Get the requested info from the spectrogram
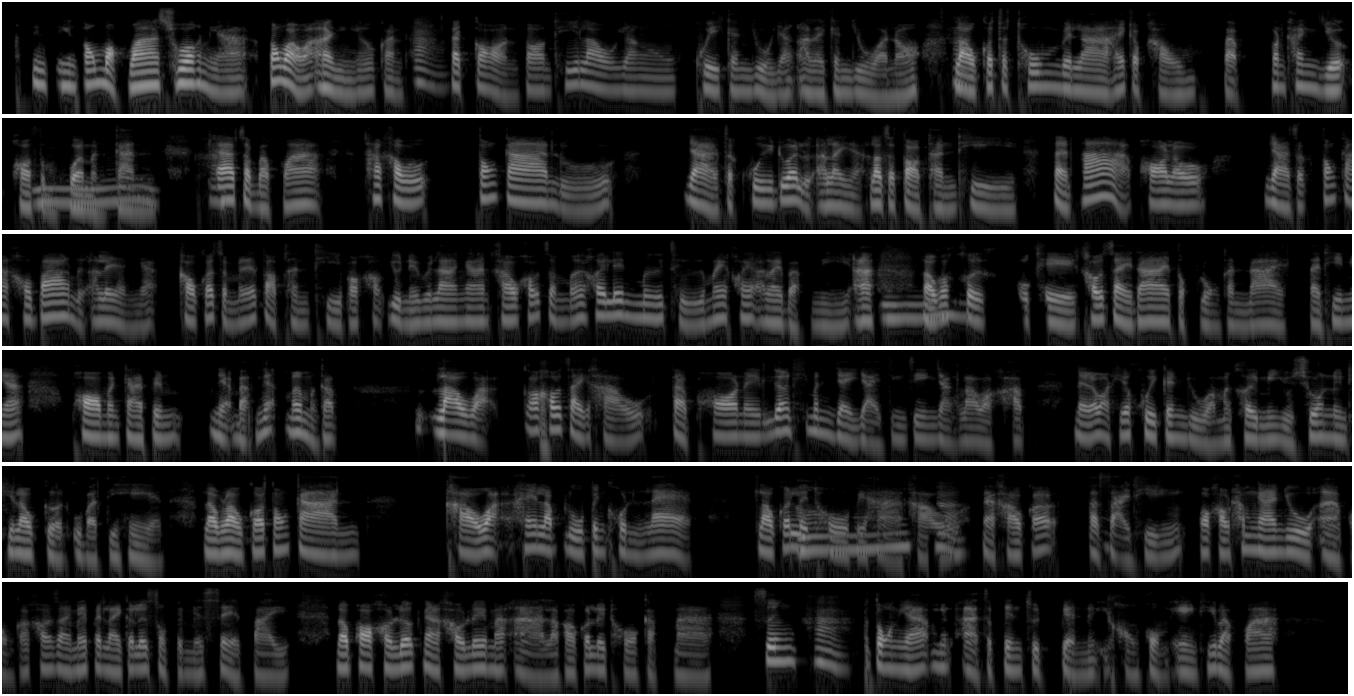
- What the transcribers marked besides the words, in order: other noise
- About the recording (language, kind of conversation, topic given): Thai, advice, ฉันจะฟื้นฟูความมั่นใจในตัวเองหลังเลิกกับคนรักได้อย่างไร?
